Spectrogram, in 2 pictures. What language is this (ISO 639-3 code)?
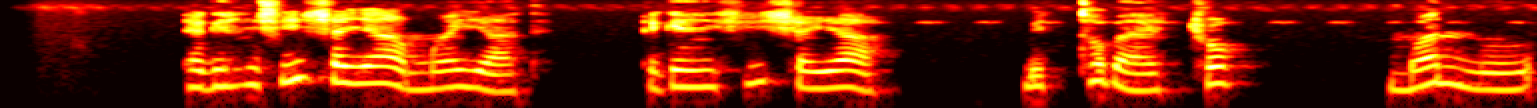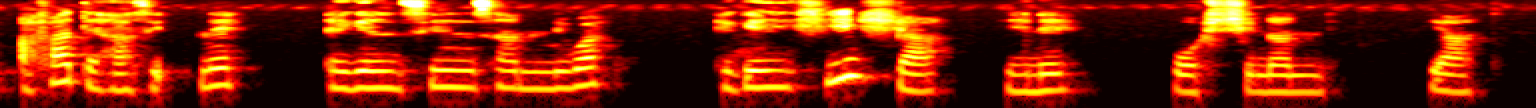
sid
